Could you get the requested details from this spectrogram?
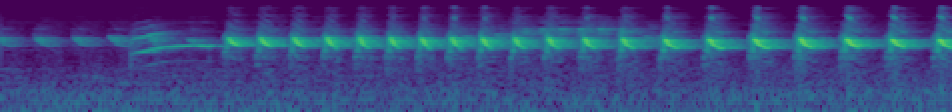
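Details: Kapas tembak, or cream-vented bulbul, in a tutor recording with a rough, dense 'tembakan' delivery. Light chirps and an upslurred whistle precede a rapid chain of loud, rasping chips that swell and pulse evenly.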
